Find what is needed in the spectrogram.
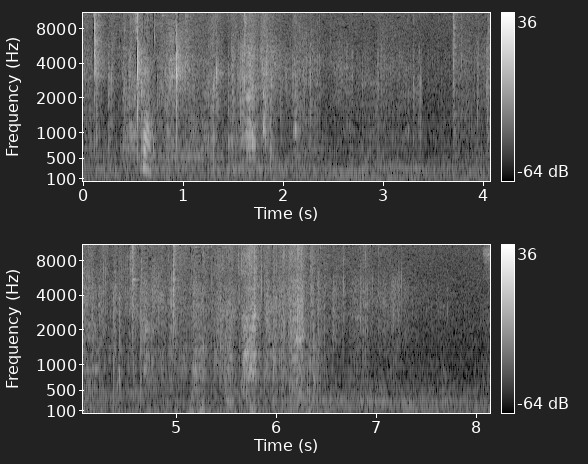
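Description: A pit bull puppy and an adult pit bull playing: a run of short clicks and scuffles, with a few brief dog noises.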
